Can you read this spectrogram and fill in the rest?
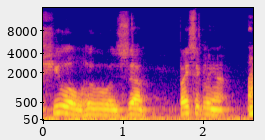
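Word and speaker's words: Whewell: genics and it comes from William huel that's pronounced huel who was basically a a mid 19th century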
